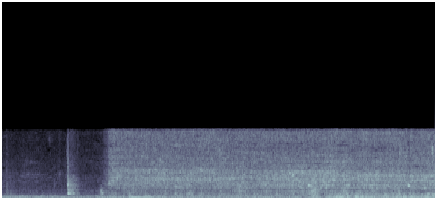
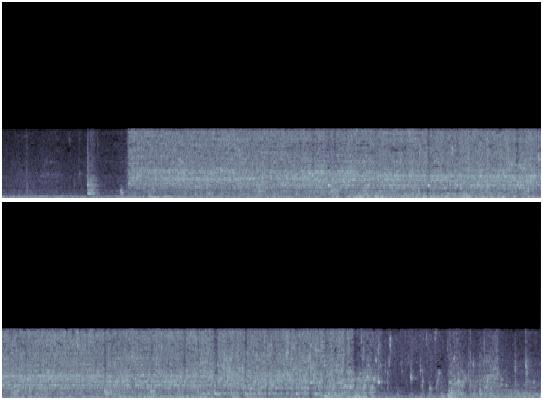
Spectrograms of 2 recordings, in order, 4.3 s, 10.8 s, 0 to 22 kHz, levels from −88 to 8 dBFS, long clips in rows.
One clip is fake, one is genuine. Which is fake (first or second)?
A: second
